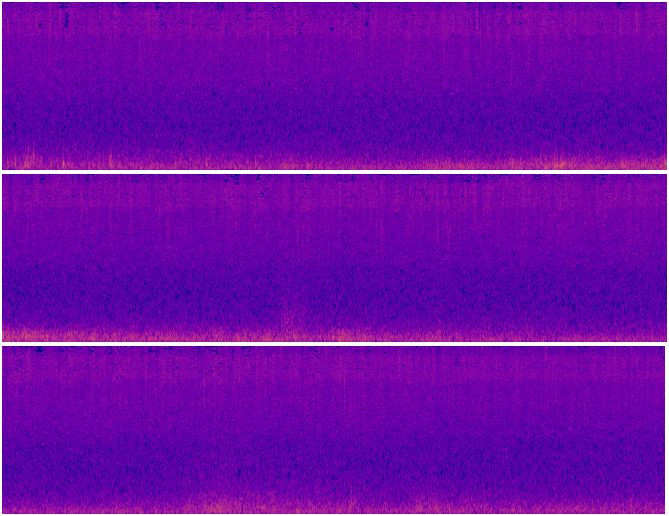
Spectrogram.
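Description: Recorded rain sound effect: steady rainfall hiss with a few low rolls of thunder, the strongest about a third of the way in.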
